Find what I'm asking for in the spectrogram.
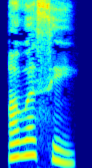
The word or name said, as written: ಅವಸೆ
